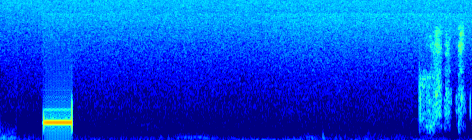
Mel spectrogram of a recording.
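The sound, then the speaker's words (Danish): A single short, steady electronic telephone ringing tone sounds once as a call is placed to someone at home, followed by several seconds of near silence on the line before a voice briefly picks up at the end. “lad os prøve at se, om uh, øh, … er hjemme og har lyst til at tage telefonen”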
